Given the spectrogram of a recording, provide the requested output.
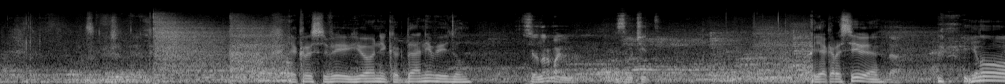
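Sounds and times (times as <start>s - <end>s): people talking in a large room: 0.0s - 10.0s.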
